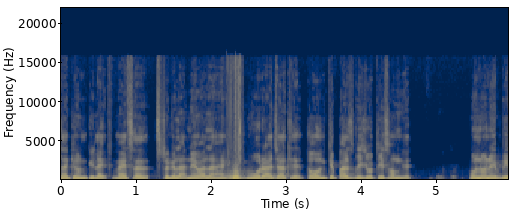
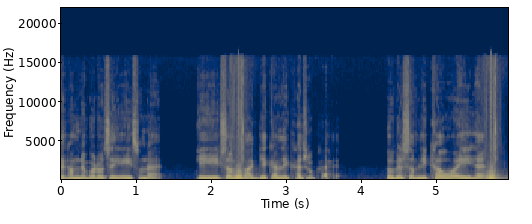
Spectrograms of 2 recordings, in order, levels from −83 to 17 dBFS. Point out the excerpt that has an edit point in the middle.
first; 1 cut; at 2.4 s

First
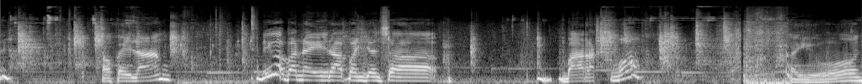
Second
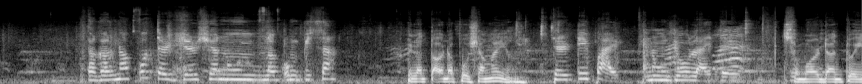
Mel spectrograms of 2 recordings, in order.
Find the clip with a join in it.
first; 1 cut; at 7.4 s

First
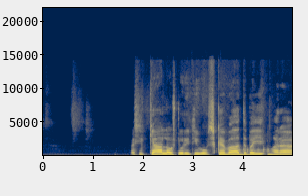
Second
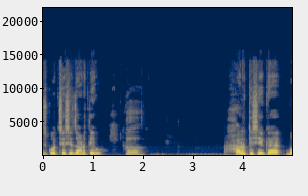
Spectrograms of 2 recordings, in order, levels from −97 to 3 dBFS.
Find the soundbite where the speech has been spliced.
first; 1 cut; at 3.4 s

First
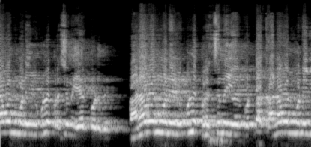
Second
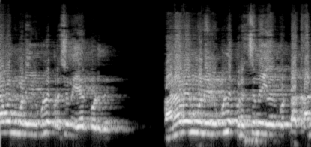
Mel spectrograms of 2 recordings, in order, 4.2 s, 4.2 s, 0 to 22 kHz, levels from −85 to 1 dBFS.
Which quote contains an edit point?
first; 1 cut; at 1.5 s

